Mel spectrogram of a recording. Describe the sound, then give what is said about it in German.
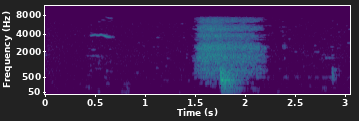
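A single heavy, noisy breath blown into the microphone, lasting under a second, with a few faint small clicks and rustles before and after, otherwise quiet. “Soll ich noch lauter atmen?”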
